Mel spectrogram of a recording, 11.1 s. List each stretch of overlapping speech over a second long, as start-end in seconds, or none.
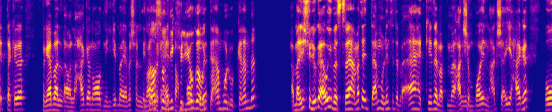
2.9-4.2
